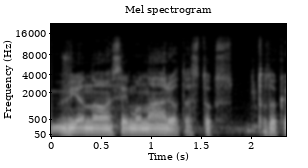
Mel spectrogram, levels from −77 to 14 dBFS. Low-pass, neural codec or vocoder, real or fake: 14.4 kHz; none; real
